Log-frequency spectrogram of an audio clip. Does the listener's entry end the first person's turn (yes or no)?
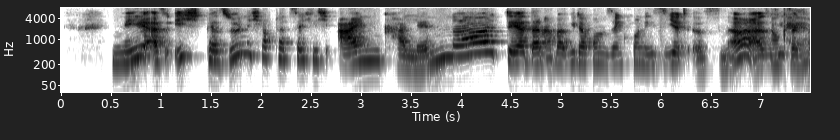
no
